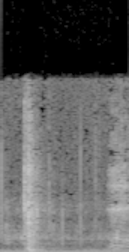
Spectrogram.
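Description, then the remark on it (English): A compartment door swings and thuds shut with a single heavy knock, followed by a few faint clicks and rattles of the latch against a low background hum. “Now, where's the door now? Right here, old boy.”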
